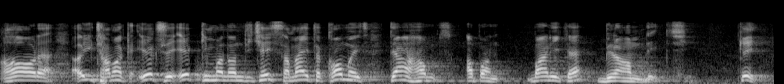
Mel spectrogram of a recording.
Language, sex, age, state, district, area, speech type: Maithili, male, 60+, Bihar, Madhubani, urban, spontaneous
